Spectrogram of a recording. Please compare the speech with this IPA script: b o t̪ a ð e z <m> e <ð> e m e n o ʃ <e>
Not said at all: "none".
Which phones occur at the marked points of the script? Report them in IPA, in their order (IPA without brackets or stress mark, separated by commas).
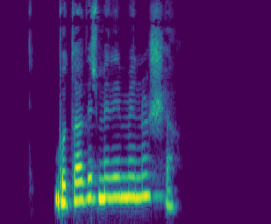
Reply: m, ð, a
